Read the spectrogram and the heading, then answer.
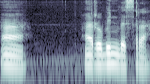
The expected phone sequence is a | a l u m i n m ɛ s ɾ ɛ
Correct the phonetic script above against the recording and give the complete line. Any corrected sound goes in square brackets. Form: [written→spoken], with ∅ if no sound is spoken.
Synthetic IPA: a | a [l→ɾ] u [m→b] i n [m→b] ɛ s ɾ [ɛ→a]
